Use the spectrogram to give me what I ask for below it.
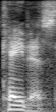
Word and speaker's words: Caetus: at we nice like how are you pronouncing this and he says cadis like c-a-y-t-u-s that kind of thing um Micarta 14c okay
